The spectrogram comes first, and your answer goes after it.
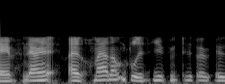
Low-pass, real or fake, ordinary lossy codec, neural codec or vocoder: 3.6 kHz; fake; none; autoencoder, 22.05 kHz, a latent of 192 numbers a frame, VITS, trained on many speakers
